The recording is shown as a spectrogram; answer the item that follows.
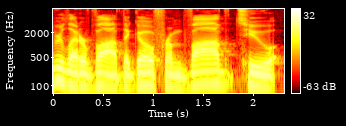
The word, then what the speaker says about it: vav: It is believed by many scholars that the vav used to be pronounced with a wa sound. So, it would be wow instead of vav. Whereas it shifted in modern pronunciation now says vav with a v instead of a w.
